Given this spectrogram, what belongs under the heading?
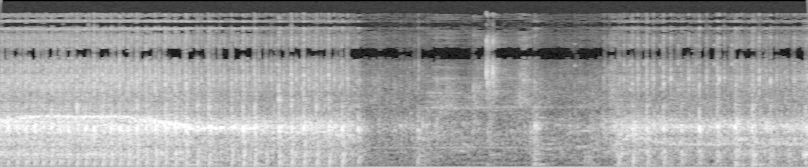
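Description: A sewing machine stitches a fabric bowl cosy with a close, rapid rhythmic whirring that pauses for a few seconds midway, with faint handling clicks, then resumes.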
